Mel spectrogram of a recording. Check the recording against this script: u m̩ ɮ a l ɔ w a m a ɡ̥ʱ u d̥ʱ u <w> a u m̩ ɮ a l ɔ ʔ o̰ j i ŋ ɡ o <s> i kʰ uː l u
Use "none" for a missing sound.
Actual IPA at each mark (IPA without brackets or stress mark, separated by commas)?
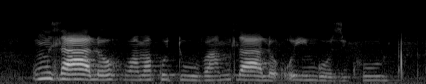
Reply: v, z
